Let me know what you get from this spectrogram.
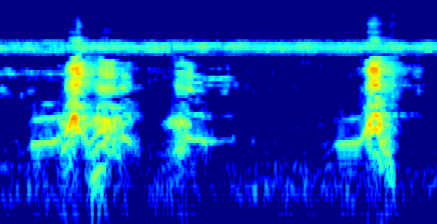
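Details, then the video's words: Native dogs at Keezhadi bark while hunting a snake: a harsh double bark, a softer short bark, then another loud bark. A persistent high insect buzz fills the background. "கீழடியில் நாட்டுநாய்களின் பாம்பு வேட்டை"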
